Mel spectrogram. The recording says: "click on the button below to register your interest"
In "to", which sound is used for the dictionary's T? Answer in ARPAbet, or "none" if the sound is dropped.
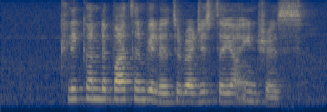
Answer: T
